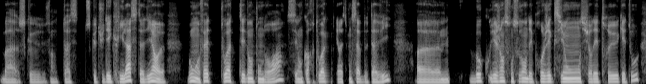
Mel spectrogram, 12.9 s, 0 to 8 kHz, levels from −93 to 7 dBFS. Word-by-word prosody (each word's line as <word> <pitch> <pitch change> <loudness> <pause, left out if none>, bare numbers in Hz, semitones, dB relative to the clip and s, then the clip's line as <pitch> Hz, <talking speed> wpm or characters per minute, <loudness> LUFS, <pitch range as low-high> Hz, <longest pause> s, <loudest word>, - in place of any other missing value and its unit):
bah, 85 -3 -4
ce 90 - -5
que 85 -1 -8
enfin 85 0 -10
tu 95 - -5
as 90 - -3
ce - - -10
ce - - -7
que - - -4
tu 90 0 -8
décris-là, 100 +7 +4
c'est-à-dire, 100 +2 +3
heu, 85 -1 0 0.5
bon, 120 0 +3
en 100 - +4
fait, 125 +7 +2 0.2
toi, 125 +1 +3 0.2
tu 115 - 0
es - - +3
dans 105 -1 +3
ton 95 0 0
droit, 105 - 0
c'est - - -6
encore 95 +1 -2
toi 110 0 +2
qui 100 - -20
est 90 - -4
responsable 95 0 -1
de 90 - -7
ta 85 +1 -2
vie, 105 - -1 0.5
hem, 85 -1 +1 0.4
beaucoup 115 +3 0
les 110 0 +4
gens 120 +2 +3
se 115 - -1
font 105 - -2
souvent 110 +3 +1
des 100 -1 +3
projections 105 +2 +3
sur 95 - -1
des 95 0 +2
trucs 105 +1 0
et 95 - +2
tout, 150 - -3
100 Hz, 210 wpm, -24 LUFS, 90-110 Hz, 0.5 s, décris-là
